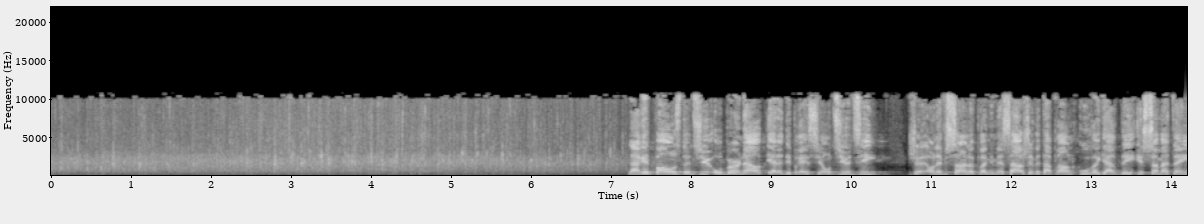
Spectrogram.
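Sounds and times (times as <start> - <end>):
audience applauding: 0.0 - 7.9
speech: 7.2 - 14.1.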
